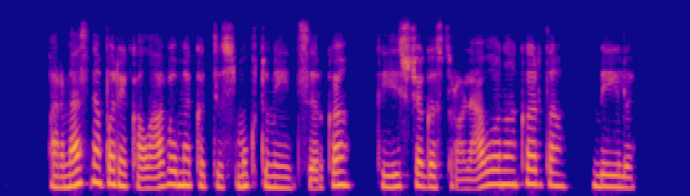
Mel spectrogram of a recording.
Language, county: Lithuanian, Klaipėda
